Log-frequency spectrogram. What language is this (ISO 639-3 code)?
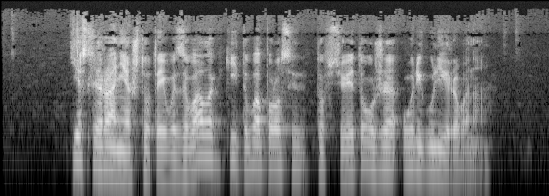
rus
